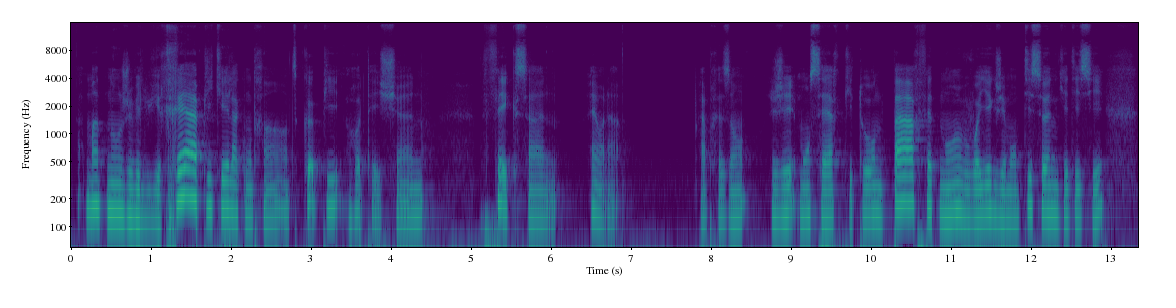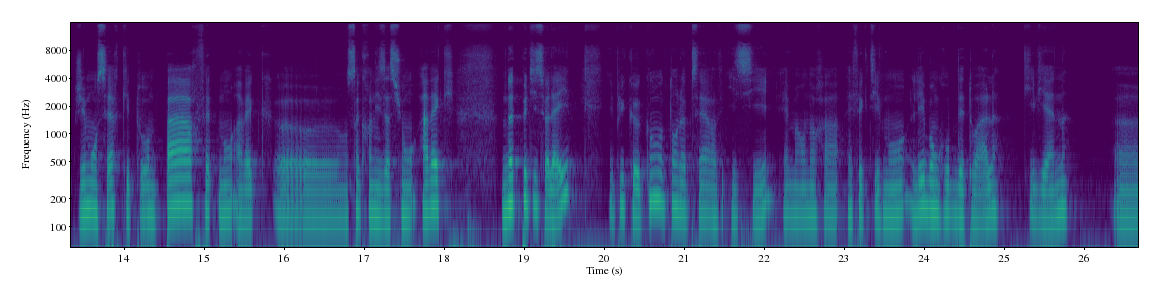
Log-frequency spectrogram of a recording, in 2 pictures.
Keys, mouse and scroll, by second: 1.5 click, 3.7 click, 6.0 click, 8.6 click, 10.9-11.6 scroll up 3, 11.6 scroll up 1, 12.6 click, 12.6 scroll up 1, 20.1 click, 21.1-21.5 scroll up 4, 22.3 click, 23.3 click.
